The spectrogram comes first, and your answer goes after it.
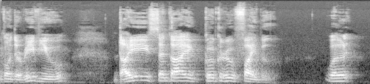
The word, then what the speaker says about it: Goggle V: and today I'm going to review day Sentai guguru fibu well it's really nice that I send like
